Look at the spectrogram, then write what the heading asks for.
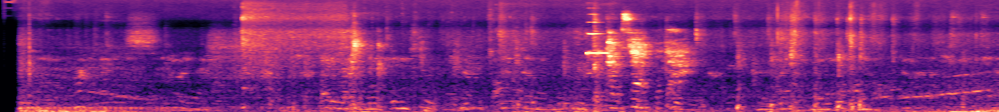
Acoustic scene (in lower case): bus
